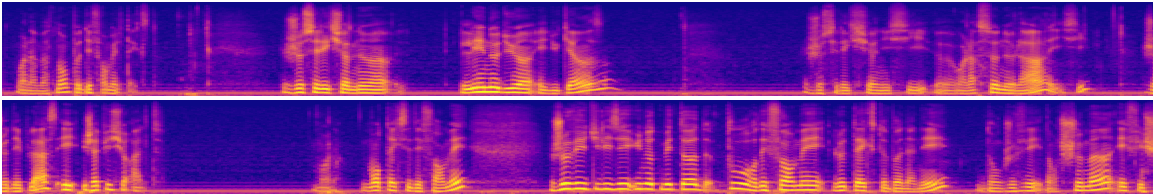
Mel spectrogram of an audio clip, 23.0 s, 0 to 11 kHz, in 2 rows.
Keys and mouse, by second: 3.0-7.4 drag, 10.2-15.3 drag, 16.5-17.9 drag, 19.4 KP_Subtract, 20.5 middle click, 21.8 click, 22.7 click.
